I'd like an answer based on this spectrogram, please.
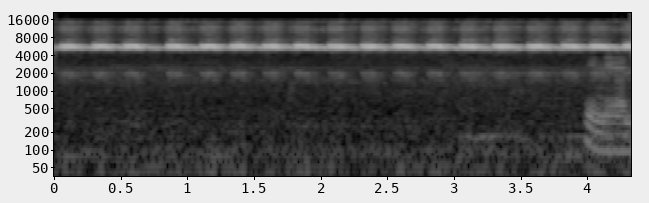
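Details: Cricket, a paddy-field type and a fighting cricket, giving a continuous high-pitched pulsed trill of about four beats per second, joined at the end by a short burst of a man's voice.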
